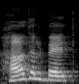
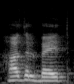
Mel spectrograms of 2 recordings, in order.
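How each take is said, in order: First: The y glide in bait is dropped. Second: The same.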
